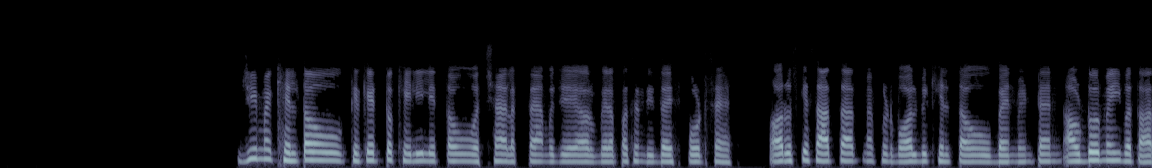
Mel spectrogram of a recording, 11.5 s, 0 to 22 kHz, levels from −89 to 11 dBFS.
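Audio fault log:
3.04 s, damaged data in a compressed stream: a brief blip, roughly 12 ms long, cuts across the speech. Bytes in this stretch of the compressed stream were corrupted, so the decoder misread or rejected the frames there, lost its place in the bitstream and had to search for the next valid frame header. During that gap the output is disrupted, heard as a short blip before clean decoding resumes.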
